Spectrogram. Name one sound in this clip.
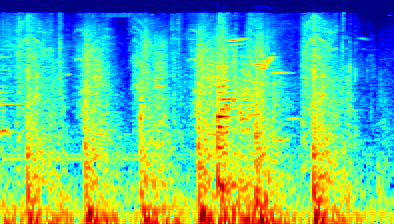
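A heavy gun clanks and rattles as it is readied.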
